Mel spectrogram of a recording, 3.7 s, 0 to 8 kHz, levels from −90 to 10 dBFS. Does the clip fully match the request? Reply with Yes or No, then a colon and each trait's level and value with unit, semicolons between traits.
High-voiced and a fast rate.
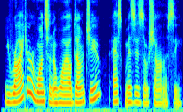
No: high, 195 Hz; average, 195 wpm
